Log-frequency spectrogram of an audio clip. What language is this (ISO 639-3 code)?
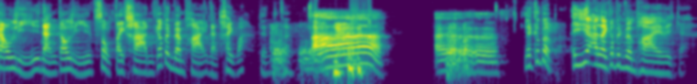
tha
